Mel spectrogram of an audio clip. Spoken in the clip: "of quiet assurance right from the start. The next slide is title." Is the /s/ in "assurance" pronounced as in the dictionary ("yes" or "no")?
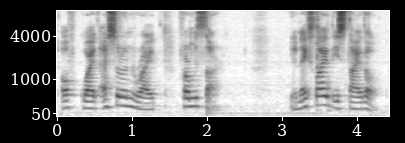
no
